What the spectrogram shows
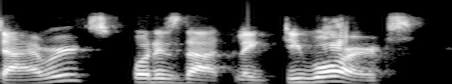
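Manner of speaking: normal talking voice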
